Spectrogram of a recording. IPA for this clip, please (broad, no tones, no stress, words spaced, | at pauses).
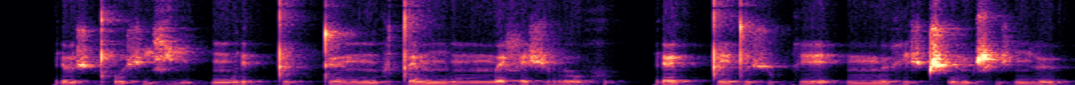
ɾøʃkʼoʃiɕi | muɾetːe tːønːux tɛmɲo mːɛɬɛʃrox | ɾɛ tːetøʃ uke | mːøxeʃ t͡ʃʼumʈ͡ʂʰiʃɲø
